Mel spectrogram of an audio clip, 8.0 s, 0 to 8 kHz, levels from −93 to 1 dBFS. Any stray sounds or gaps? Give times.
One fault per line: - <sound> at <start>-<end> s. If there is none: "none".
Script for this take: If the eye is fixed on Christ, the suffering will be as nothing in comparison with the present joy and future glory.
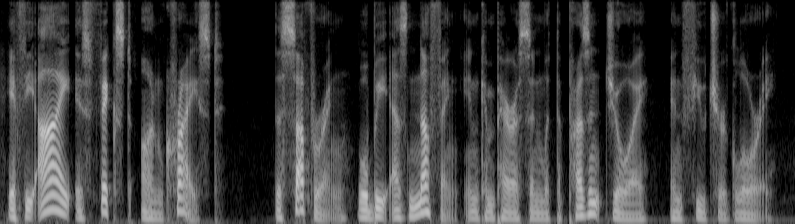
none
